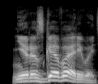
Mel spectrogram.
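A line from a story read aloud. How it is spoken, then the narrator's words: Barked. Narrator (Russian): рявкнул я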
